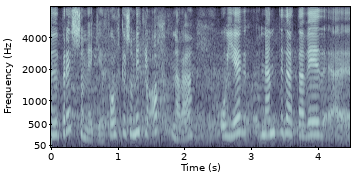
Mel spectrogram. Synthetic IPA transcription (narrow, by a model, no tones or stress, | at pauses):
ðʏpɾejsːɔmɪːcɪ̰ð̥fowl̥kɛɾ̥sɔmɪhklaʔɔhpnaɾa | ɔɣjɛɣnɛmt̪ɪθɛht̪avɪð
